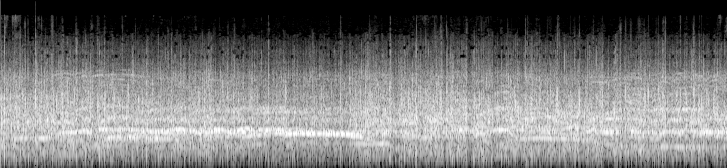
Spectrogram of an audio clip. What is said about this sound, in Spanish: Las mujeres aplaudiendo.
